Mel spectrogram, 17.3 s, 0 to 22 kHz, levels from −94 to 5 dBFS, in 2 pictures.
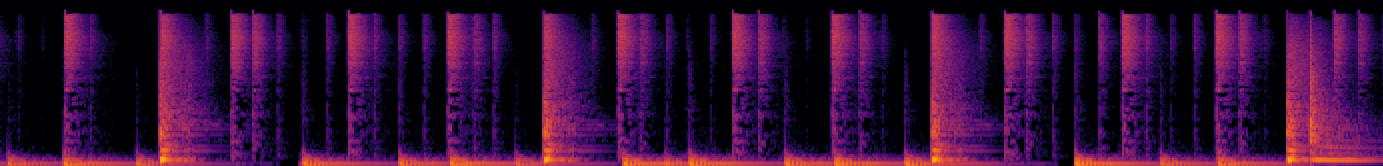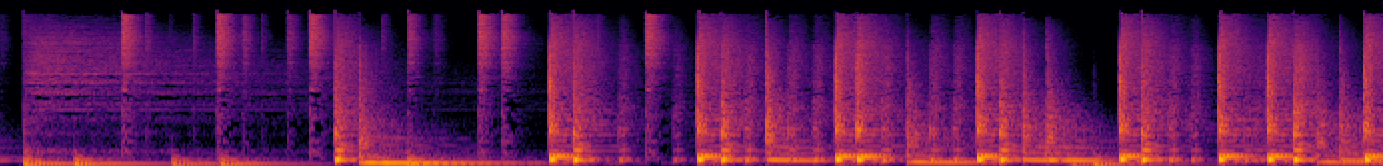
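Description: Transcoding between lossy codecs runs throughout this music: there is nothing above 16.6 kHz, and two kinds of coding smear and swirl sit on top of each other. This is likely an MP3 near 96 kbit/s re-encoded as Vorbis near 47 kbit/s, the second codec re-coding the first's artefacts.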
